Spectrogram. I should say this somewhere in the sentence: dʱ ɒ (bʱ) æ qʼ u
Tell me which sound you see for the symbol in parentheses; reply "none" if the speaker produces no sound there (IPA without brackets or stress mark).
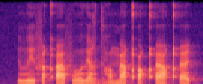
m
